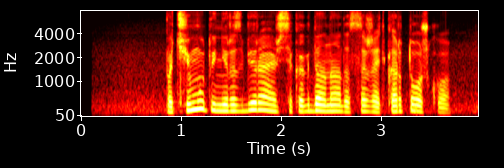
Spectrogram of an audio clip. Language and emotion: Russian, angry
